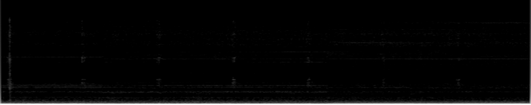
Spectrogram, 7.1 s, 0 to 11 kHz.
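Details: 65Q8C TV woofer at volume 10 of 100: a deep steady test tone steps down in pitch twice with a coarse buzzy edge, one woofer buzzing even at moderate volume.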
